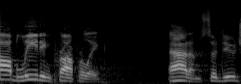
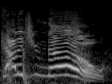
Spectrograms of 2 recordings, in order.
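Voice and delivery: much higher, slow, loud mock-amazed voice; surprised sister; 11 dB louder, slower than usual. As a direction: squeal it like a sister caught out. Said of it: "She's like".

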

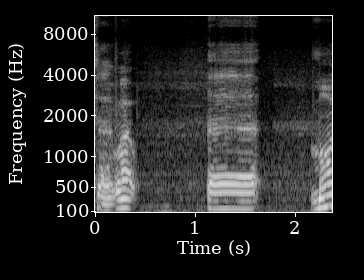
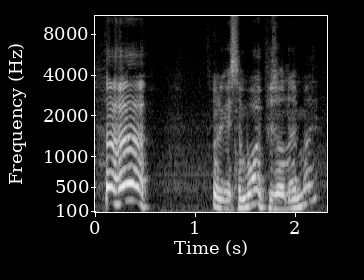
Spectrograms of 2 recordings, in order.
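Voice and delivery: mocking passer-by; 6 semitones higher, faster than usual. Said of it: "looks at you and goes".

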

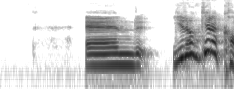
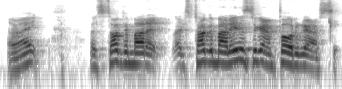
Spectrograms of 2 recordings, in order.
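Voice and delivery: ordinary talk, nothing marked

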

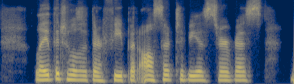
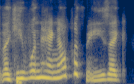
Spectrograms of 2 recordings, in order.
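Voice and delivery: usual speaking voice

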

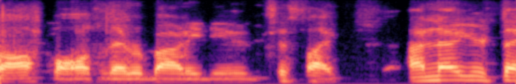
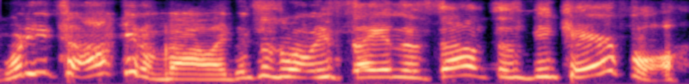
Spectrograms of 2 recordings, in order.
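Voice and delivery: much higher, baffled protest; exasperated disbelief; 10 semitones higher than usual. Retold or imitated. Explaining to Darcy a Southern warning, exasperated and much higher. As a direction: insist it's just Southern talk. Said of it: "And I was like".

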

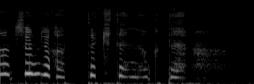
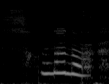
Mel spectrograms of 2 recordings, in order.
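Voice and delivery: whispered dread; 4 semitones higher, 9 dB quieter, slower than usual. Acted. Dreading a breakup.

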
